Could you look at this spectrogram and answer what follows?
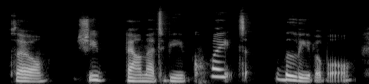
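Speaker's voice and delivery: low, grave documentary narrator; dramatic narration. Acted. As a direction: read it like a solemn documentary.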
